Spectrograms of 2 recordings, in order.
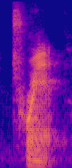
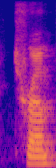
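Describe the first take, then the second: First: The vowel is an open 'ah' sound. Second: The vowel is a short 'uh' sound.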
